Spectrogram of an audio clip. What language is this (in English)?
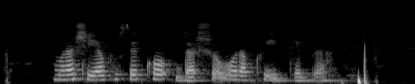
Kinyarwanda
